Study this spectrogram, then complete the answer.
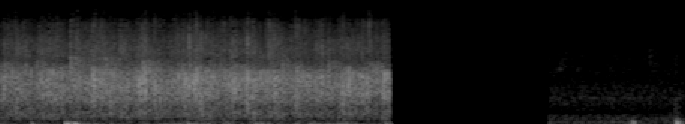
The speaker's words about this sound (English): Would you do me the favor in joining with me in giving a warm welcome to Pastor Theo Monza?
